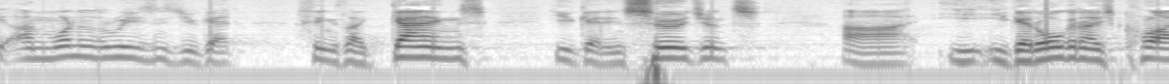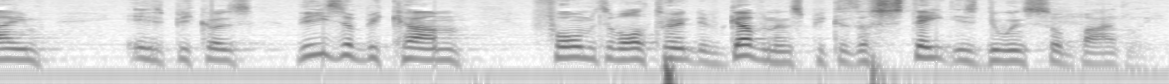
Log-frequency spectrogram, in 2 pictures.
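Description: Husky Welsh-accented older man lecturing. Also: a little high, a little mellow. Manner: earnest, emphatic lecturing with restarts. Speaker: panel speaker. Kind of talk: conference panel talk with slides. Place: conference hall panel table. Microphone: table microphone.

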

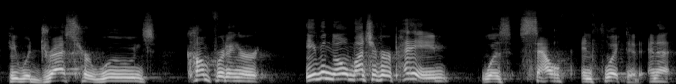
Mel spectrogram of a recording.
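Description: Male American pastor, earnest sermon delivery, slow and measured, ringing church-hall reverb. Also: a little high, a little mellow. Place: large church sanctuary, at a pulpit.

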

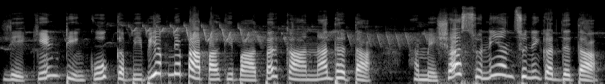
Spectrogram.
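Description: Female storyteller: high pitch, lively intonation, kids' fable narration, slight noise behind. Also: measured pace. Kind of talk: scripted children's story narration.

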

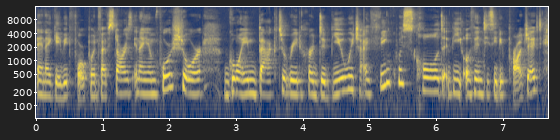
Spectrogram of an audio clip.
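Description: A young woman talking casually and expressively about books she read, in a small room. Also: mid-range voice. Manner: chatty and expressive, talks with her hands. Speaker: book reviewer. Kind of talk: casual book review vlog. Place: small room with a plain wall.

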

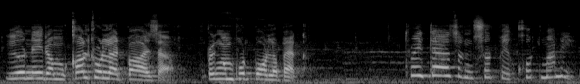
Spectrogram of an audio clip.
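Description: A woman's voice: high voice, animated, normal speed, soft background music. A woman playing a wry radio worker who gives advice in a laconic, amused way. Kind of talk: TV comedy acting.

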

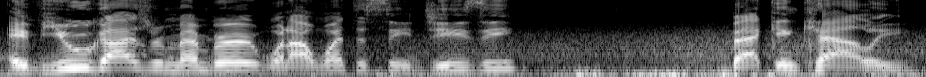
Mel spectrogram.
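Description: Animated young man, lively and bright-pitched. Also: moderate pace. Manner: animated, incredulous teasing. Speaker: vlogger. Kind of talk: casual chat and vlog narration. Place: car and outdoors in cold wind. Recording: road and wind noise.

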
